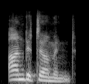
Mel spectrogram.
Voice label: "undetermined", Indian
